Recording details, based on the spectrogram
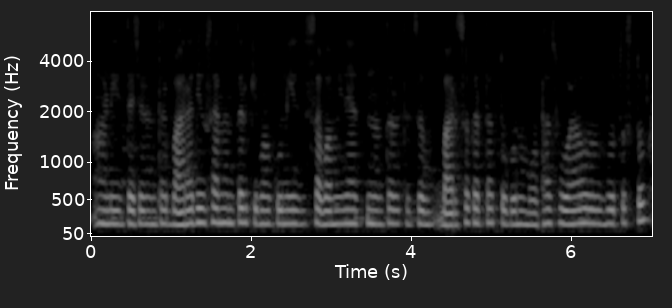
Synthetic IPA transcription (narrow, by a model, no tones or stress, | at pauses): aɽ̃it̪jat͡ɕjanənt̪əɾbaɾad̪iʋsanənt̪əɾkĩw̃ʋakoɽ̃iːsəʋamiɳjanənt̪əɾt̪jat͡səbʱaɾsəkəɾt̪at̪ːopəɳmoʈʰasuɭaɦot̪əst̪o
